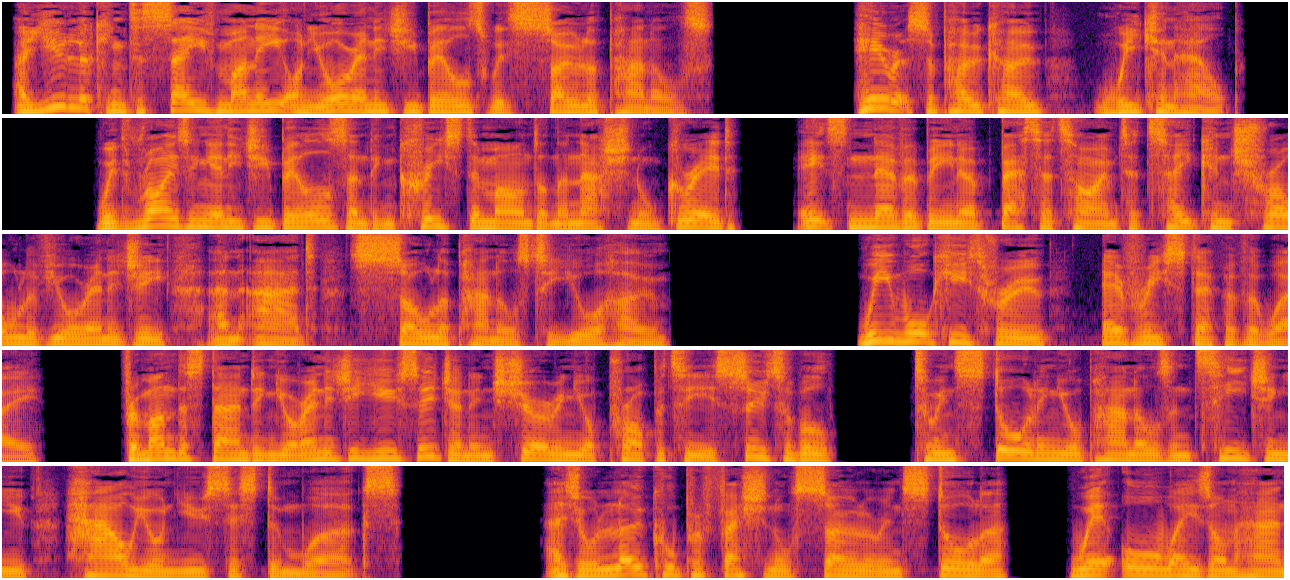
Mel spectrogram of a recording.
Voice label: RP Corporate

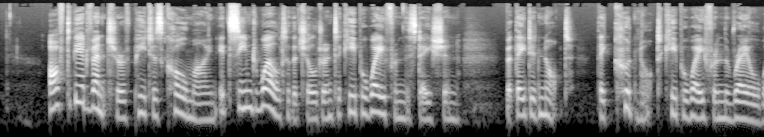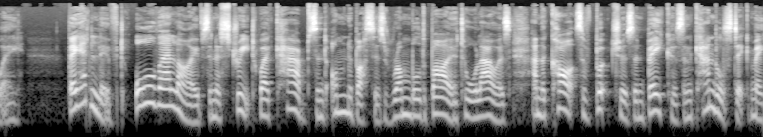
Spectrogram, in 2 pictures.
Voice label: Audiobook

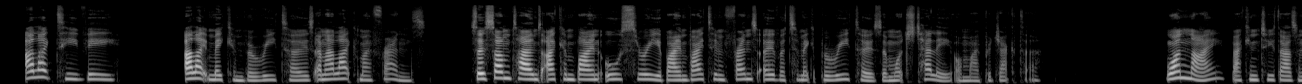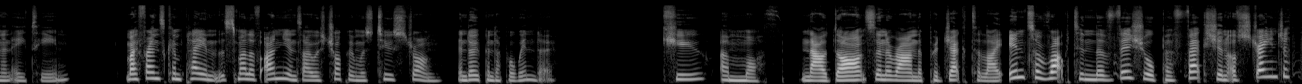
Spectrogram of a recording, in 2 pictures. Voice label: Narrative

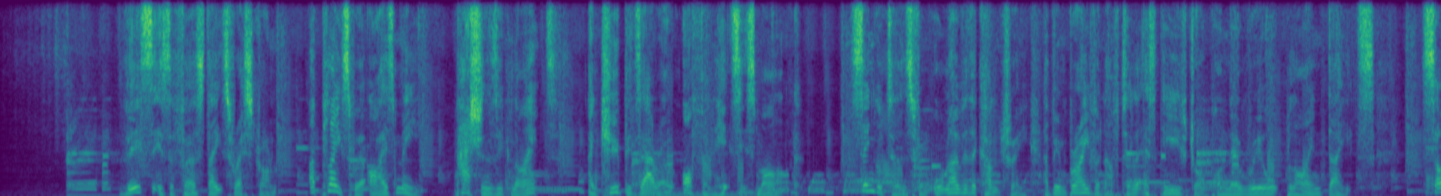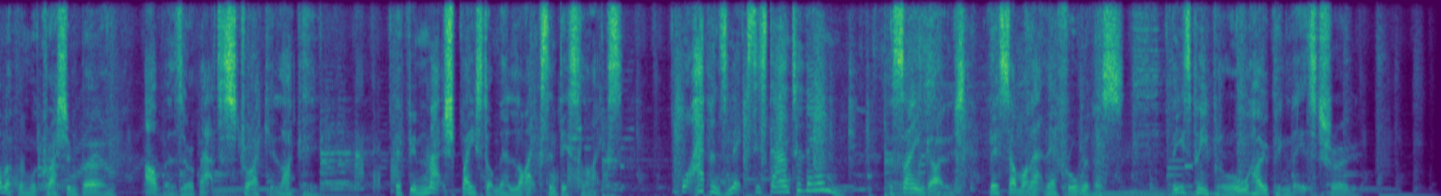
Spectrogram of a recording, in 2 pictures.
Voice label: Narration

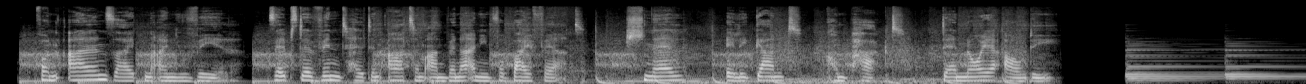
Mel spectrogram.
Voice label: German

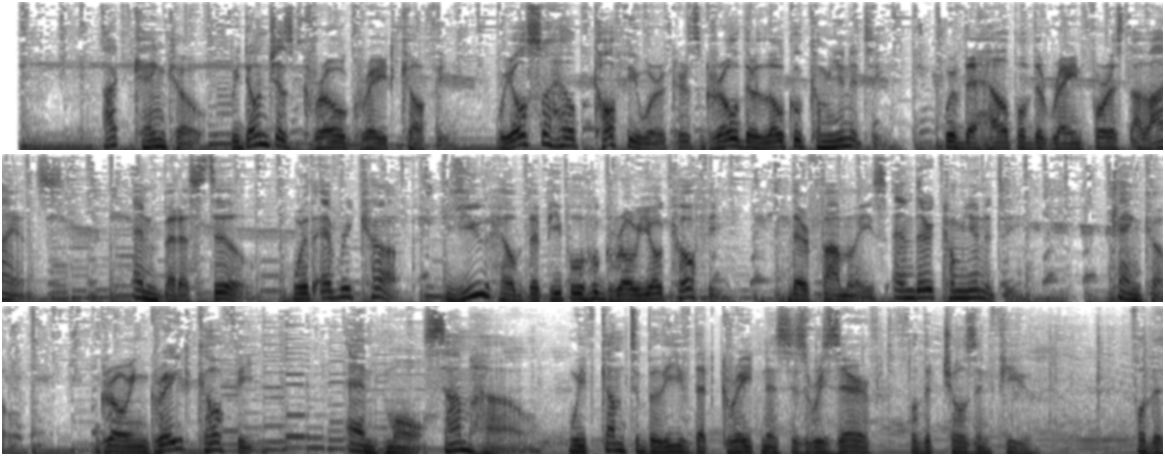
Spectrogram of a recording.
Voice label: English, Eastern European, Polish, Male, 20s-40s

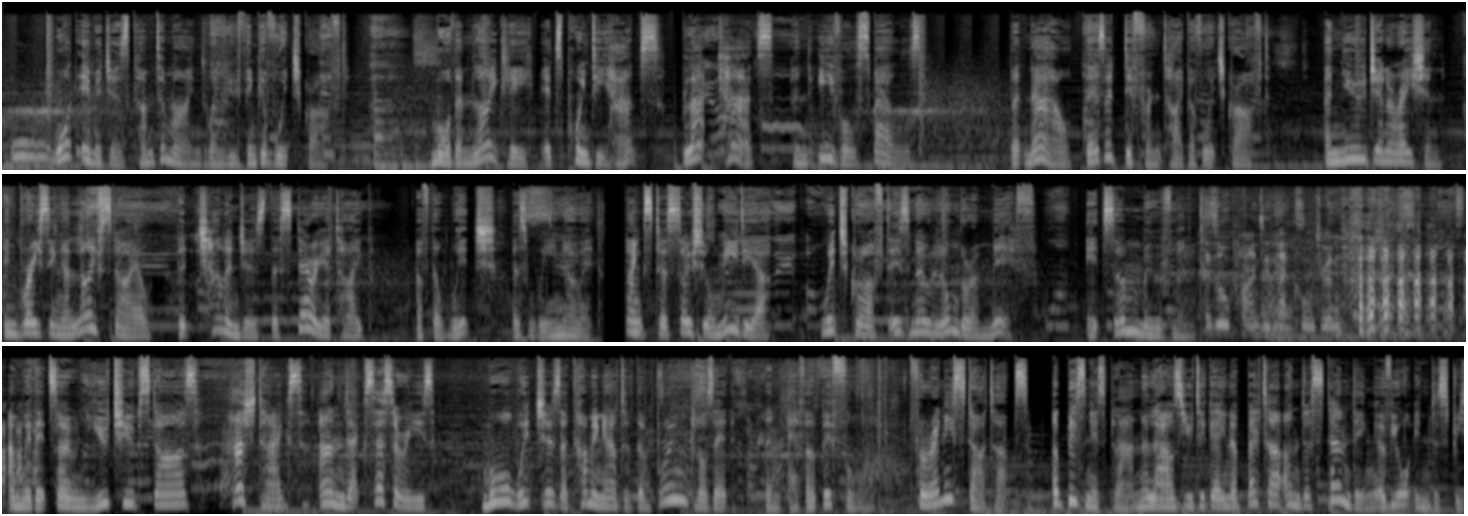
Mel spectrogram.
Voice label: Narration

